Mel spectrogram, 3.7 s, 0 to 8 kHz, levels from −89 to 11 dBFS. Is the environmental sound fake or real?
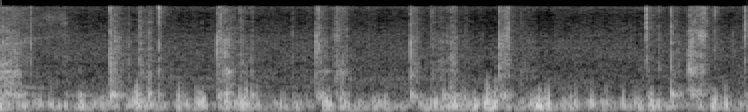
real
